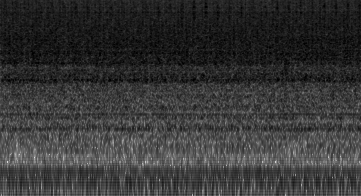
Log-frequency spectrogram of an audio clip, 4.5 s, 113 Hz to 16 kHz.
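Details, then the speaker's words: 1952 Ford F1 flathead, cold start after sitting 7 days, rebuilt carburetor and new spark plugs: even steady idle with soft regular pulse, no knocks or misses, running smoothly; normal idle. "Hear that nice flathead sound is what we're listening to."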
